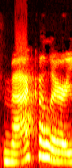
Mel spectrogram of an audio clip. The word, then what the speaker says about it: McAleer: Is it McAleer? – It's McAleer. You're one of the only ones to get it right.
